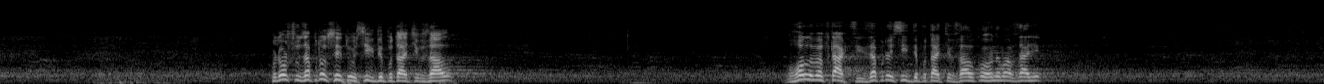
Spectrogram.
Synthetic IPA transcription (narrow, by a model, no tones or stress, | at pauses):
pɾɔʃʊzɐpɾɔsɪt̪ɪʊsʲiɣd̪epʊt̪ɑtʲiwzɑlˠ | ɦɔlˠɔʋɪfɾɑkt͡sʲijizɐpɾɔsʲit̚ʲd̪epʊt̪ɑtʲiwzɑlˠkɔɦɔnɛmɑwzɑlʲi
